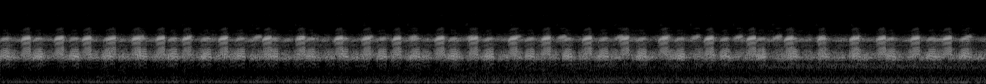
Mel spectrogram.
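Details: Dense frog chorus from a flooded rice paddy on a May night, the frogs courting once the field is filled with water; a relentless throbbing of rattling croaks, many callers overlapping, continues without pause.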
